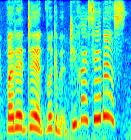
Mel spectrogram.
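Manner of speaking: very high excited squeal. Real, not acted. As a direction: squeal with delight to viewers. Excited about the sky.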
